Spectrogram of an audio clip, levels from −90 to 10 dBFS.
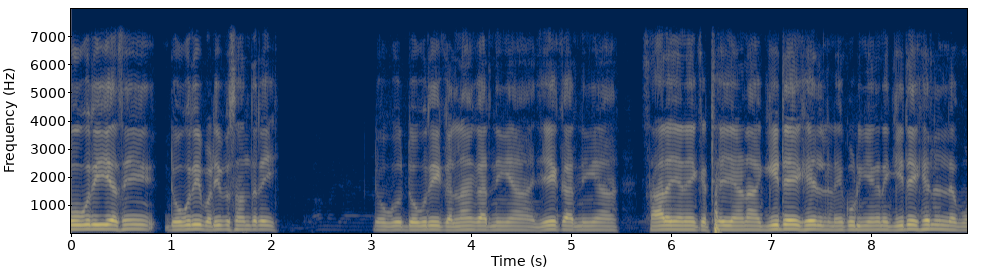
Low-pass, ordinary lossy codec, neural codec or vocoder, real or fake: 7.2 kHz; none; none; real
